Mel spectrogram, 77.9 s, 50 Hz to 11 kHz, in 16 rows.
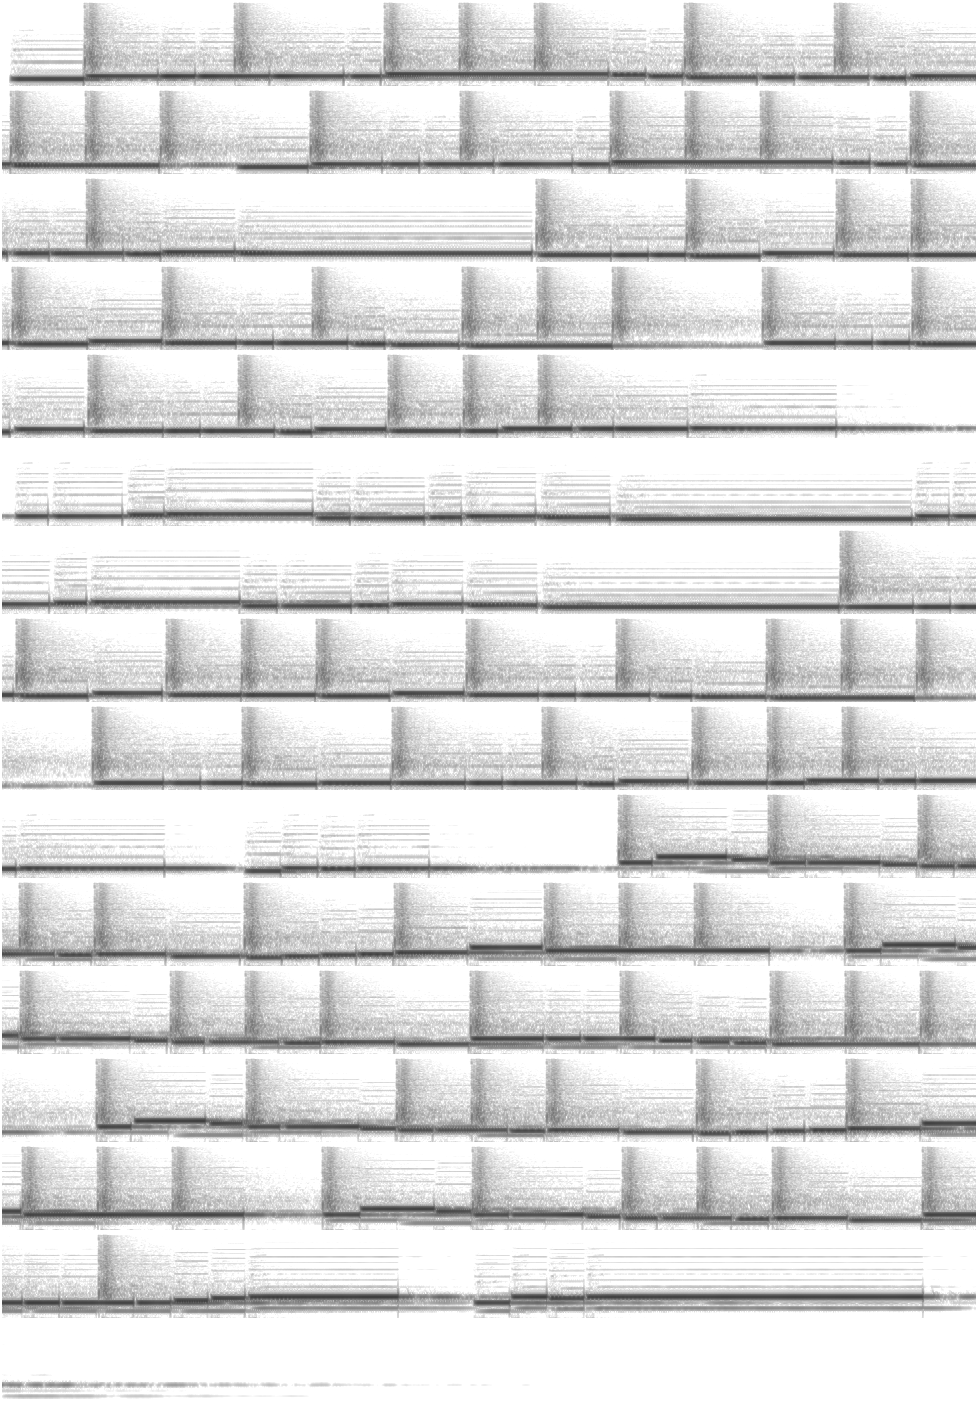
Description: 1ª Voz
